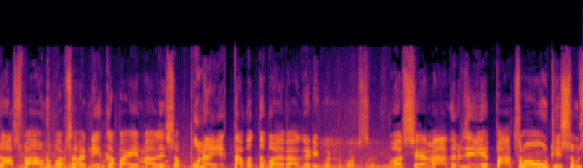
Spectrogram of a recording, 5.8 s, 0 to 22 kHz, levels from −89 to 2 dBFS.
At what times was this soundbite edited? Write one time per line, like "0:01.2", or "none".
0:03.9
